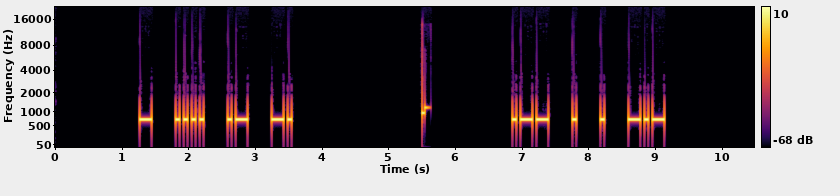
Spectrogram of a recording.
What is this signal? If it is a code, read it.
Morse code, heard as a keyed tone, about 20 wpm, spaced as for 14 wpm, 700 Hz. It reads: THAN WEEK
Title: 244 Lesson 39f - Letter z - Words 20wpm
